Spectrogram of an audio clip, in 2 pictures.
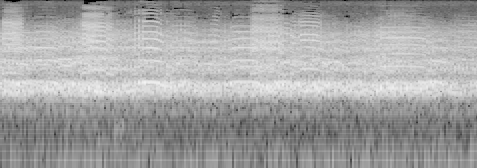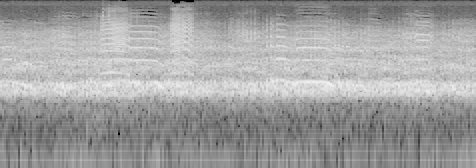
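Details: Common cranes during the courtship dance of the mating season, jumping and flapping before bowing and calling; a busy crowd of overlapping bugling calls with distinct loud rolling honks at irregular intervals.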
